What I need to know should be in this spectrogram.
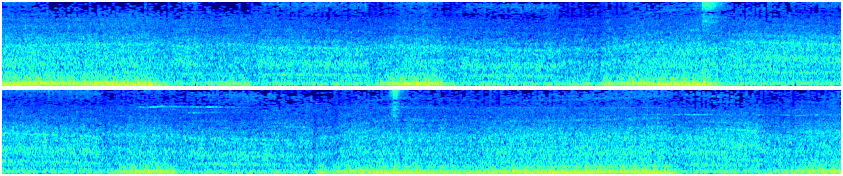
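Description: A truck engine rumbles deeply, swelling and easing off in repeated surges.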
